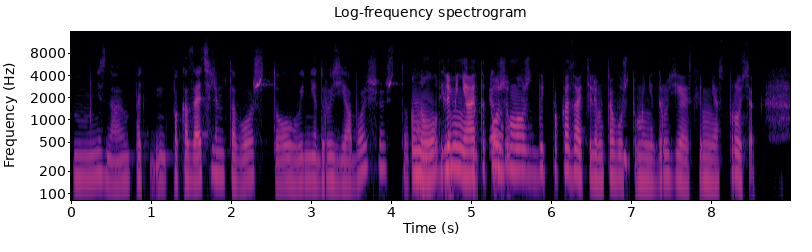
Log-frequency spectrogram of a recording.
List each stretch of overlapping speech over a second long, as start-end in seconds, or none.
4.2-5.4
